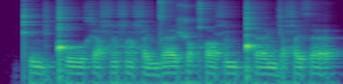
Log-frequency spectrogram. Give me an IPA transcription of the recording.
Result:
kʰ e ŋ ɡ e ǃʰ oː x æ ħ ĩ ħ æ̃ ħ e n d æː ʃ u qʰ o ħ ĩː ǃʰ æː ŋ ɡ e ħ e θ æ

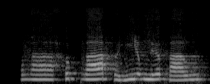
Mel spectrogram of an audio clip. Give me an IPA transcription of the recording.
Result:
v a̤ː˨˩ h o˦˥ p̚ v aː˨˦ f ə̤˨˩ j ɲ ə˧ w n ɨ˨˦ ə̯ f a˨˦ w

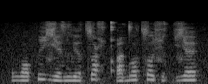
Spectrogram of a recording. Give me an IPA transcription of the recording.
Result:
v ɔ˩ f i˥ ʑ e˩ z lʲ ɤ˩ t͡s ɔ˥ ħ qʼ ɛ˩ d̪ ɔ˥ t͡s ɔ˥ ɕ o˩ k ʑ ɛ˥

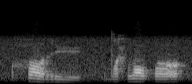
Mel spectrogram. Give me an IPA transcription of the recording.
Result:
x ɔ r y | dˤ ɵ x ðˤ o p ɔ

